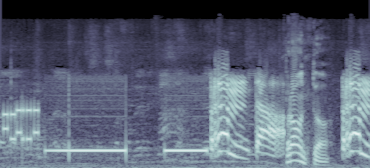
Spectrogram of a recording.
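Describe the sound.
Touch-tone keypad dialing of a telephone number: a quick run of short beeps, then two longer steady tones, followed by a voice talking.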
